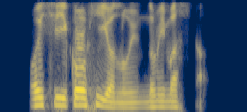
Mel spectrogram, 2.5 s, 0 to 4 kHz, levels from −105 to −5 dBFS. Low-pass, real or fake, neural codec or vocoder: 3.6 kHz; fake; autoencoder, 48 kHz, 128 numbers a frame, DAC-VAE, trained on Japanese speech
